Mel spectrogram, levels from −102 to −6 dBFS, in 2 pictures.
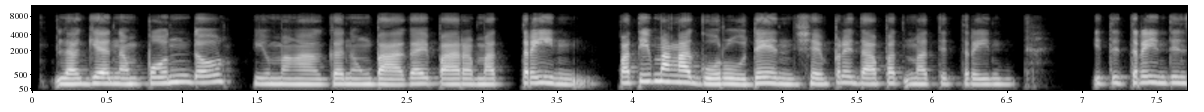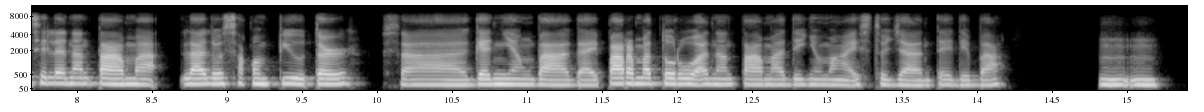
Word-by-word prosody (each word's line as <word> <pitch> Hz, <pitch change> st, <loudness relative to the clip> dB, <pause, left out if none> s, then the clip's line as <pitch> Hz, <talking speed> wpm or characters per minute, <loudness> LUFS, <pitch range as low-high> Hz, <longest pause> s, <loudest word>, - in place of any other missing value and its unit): lagyan 185 Hz, +1 st, +3 dB
ng 180 Hz, 0 st, +1 dB
pondo 230 Hz, +4 st, +1 dB
yung 185 Hz, 0 st, 0 dB
mga 175 Hz, 0 st, +1 dB
ganong 175 Hz, 0 st, +1 dB
bagay 175 Hz, +2 st, +3 dB
para 180 Hz, -1 st, +3 dB
ma-train, 180 Hz, +2 st, 0 dB, 0.2 s
pati 215 Hz, +5 st, +2 dB
mga 245 Hz, -3 st, +7 dB
guro 180 Hz, -2 st, +3 dB
din 195 Hz, -3 st, +2 dB
siyempre 185 Hz, +4 st, -1 dB
dapat 190 Hz, +1 st, 0 dB
mate-train, 180 Hz, -1 st, -3 dB, 0.6 s
i-te-train 210 Hz, +2 st, -1 dB
din 210 Hz, -1 st, -1 dB
sila 200 Hz, -2 st, -1 dB
ng 190 Hz, 0 st, -3 dB
tama, 175 Hz, -2 st, +2 dB, 0.2 s
lalo 180 Hz, +1 st, +2 dB
sa 190 Hz, -, -7 dB
computer, 185 Hz, 0 st, -1 dB, 0.2 s
sa 160 Hz, -1 st, -3 dB
ganyang 170 Hz, 0 st, +1 dB
bagay 155 Hz, -2 st, -1 dB
para 190 Hz, 0 st, +4 dB
maturuan 180 Hz, -3 st, +1 dB
ng 170 Hz, -, -3 dB
tama 160 Hz, -1 st, -2 dB
din 165 Hz, 0 st, -5 dB
yung 160 Hz, -, -5 dB
mga 145 Hz, -, -3 dB
estudyante 155 Hz, -2 st, -5 dB
'di 150 Hz, -, -5 dB
ba? 155 Hz, +3 st, -6 dB, 0.6 s
Mm. 155 Hz, -1 st, -1 dB
180 Hz, 150 wpm, -25 LUFS, 170-190 Hz, 0.6 s, mga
